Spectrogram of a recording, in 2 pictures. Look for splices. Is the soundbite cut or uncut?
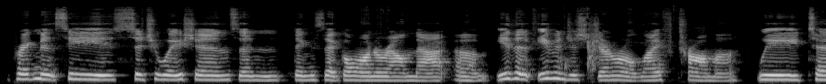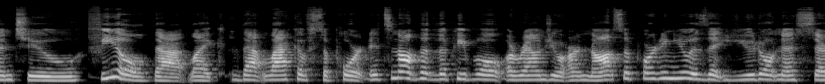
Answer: uncut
